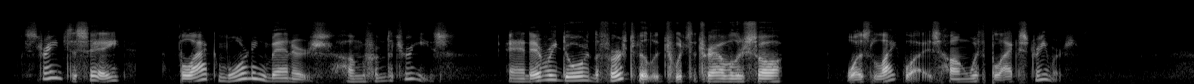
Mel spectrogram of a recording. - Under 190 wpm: Yes, slow, 135 wpm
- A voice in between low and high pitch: Yes, medium, 175 Hz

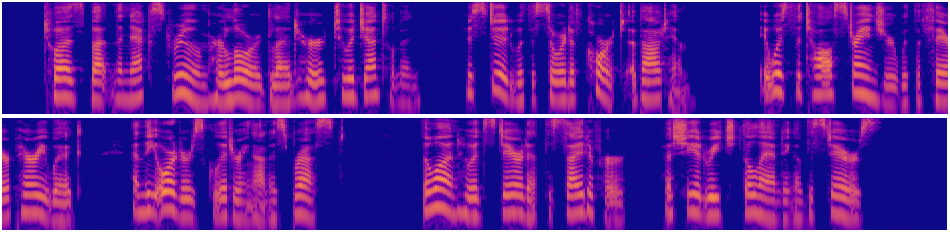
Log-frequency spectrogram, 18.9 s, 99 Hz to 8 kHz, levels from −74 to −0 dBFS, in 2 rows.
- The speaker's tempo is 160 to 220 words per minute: Yes, average, 180 wpm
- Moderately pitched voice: Yes, medium, 180 Hz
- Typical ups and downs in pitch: Yes, average, 3.7 semitones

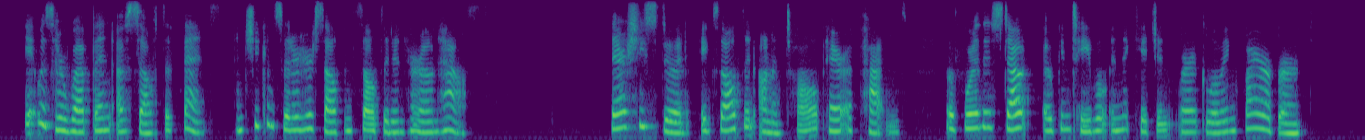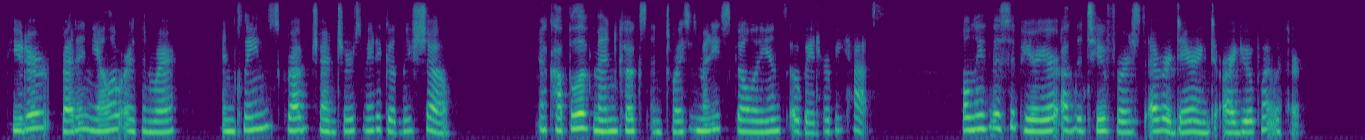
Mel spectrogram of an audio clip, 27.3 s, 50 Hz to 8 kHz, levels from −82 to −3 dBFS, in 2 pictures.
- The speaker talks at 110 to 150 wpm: No, average, 175 wpm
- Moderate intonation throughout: Yes, average, 3.1 semitones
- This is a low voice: No, high, 245 Hz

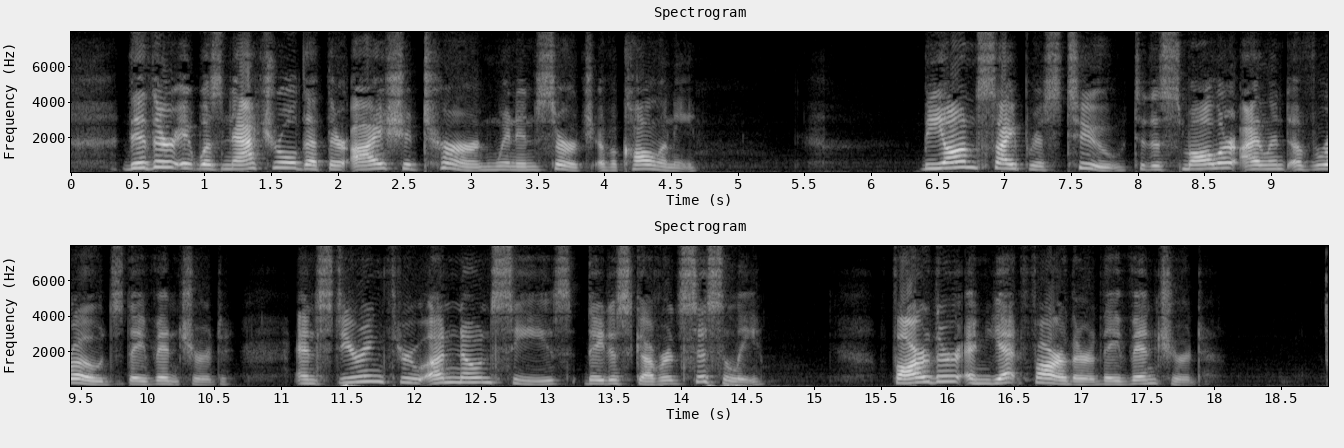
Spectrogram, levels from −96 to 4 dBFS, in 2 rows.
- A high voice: Yes, high, 220 Hz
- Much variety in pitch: Yes, wide, 6.4 semitones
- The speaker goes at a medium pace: No, slow, 130 wpm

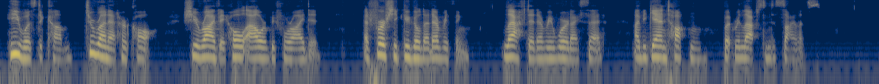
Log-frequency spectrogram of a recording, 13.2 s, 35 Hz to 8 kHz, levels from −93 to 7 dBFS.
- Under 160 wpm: No, average, 165 wpm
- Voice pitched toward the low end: No, medium, 185 Hz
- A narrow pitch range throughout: Yes, narrow, 2.0 semitones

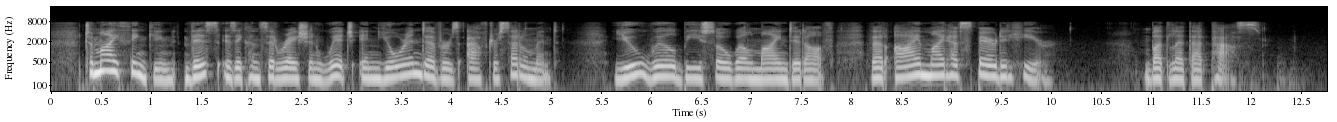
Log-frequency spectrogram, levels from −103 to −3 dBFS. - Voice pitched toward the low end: No, medium, 170 Hz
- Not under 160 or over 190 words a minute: No, average, 145 wpm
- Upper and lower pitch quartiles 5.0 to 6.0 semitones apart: No, average, 3.8 semitones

